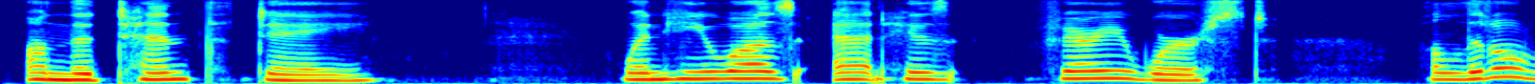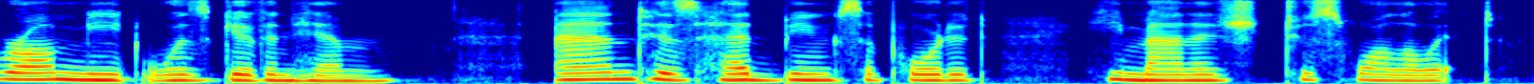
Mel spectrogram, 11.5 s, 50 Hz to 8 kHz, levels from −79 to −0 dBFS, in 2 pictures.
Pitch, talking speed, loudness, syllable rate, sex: 215 Hz, 145 wpm, -16 LUFS, 4.3 syllables/s, female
